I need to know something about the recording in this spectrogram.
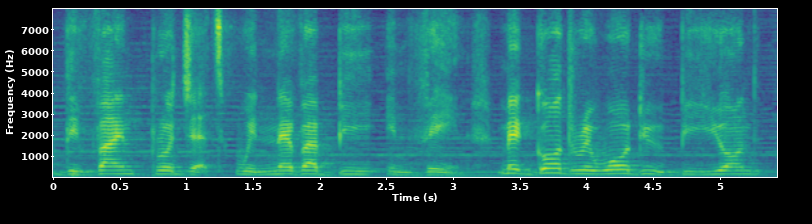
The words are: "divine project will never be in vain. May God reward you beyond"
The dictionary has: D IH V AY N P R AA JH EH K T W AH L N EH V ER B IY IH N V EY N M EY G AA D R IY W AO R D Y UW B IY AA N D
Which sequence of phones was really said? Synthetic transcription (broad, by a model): D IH V AY N P R AA JH EH K T W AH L N EH V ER B IY IH N V EY N M EY G AA D R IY W AO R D Y UW B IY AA N D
